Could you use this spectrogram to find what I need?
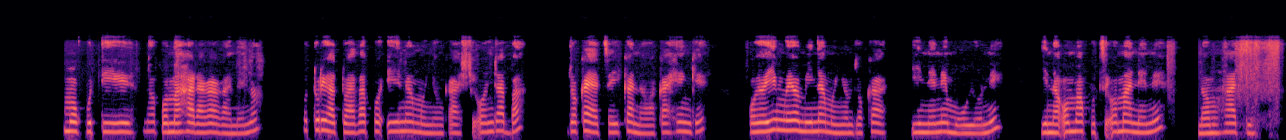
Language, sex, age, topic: Oshiwambo, female, 18-24, agriculture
